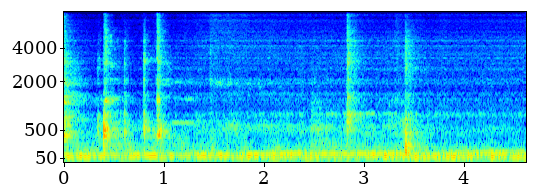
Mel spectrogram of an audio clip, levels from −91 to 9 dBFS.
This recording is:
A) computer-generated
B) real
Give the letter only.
A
